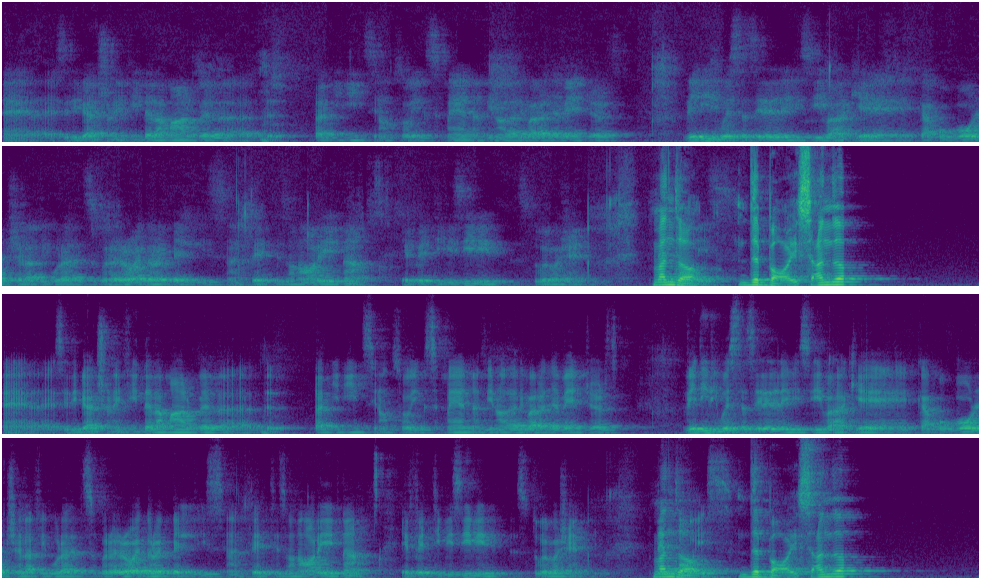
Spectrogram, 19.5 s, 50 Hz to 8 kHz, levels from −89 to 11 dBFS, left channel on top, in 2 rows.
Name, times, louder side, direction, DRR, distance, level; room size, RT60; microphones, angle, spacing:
voice 1, 0.0-2.7 3.1-6.1 6.8-13.3 13.6-15.6 15.9-17.0, right 2 dB, 75° right, 3.4 m, -35 dB
voice 2, 16.3-16.7 17.1-18.2, left 5 dB, 60° left, 0.7 m, -21 dB
19.5 x 11.5 x 5.6 m
head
